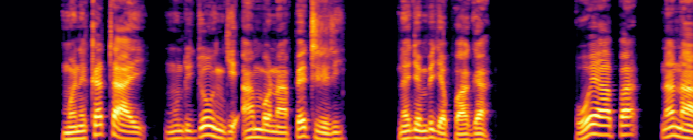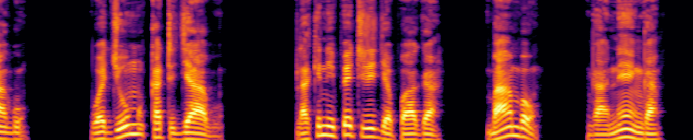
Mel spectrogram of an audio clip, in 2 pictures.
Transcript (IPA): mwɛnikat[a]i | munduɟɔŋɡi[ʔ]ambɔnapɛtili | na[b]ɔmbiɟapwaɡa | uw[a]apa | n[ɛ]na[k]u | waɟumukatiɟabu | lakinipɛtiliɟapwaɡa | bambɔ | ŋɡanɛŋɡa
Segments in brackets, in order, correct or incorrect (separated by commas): correct, correct, incorrect, incorrect, incorrect, incorrect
